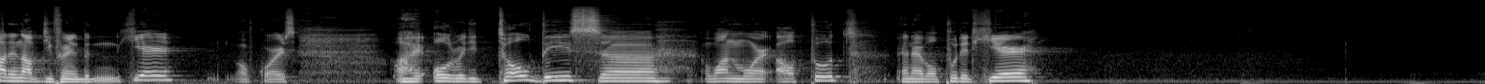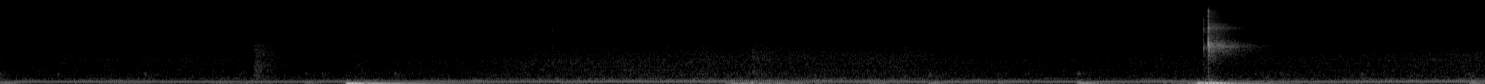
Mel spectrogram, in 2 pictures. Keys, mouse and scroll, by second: 0.9 middle click, 1.1 middle click, 1.8 scroll up 1, 2.1 middle click, 3.9 click, 5.5 middle click, 8.0 click, 11.4 click, 11.5 click, 12.3 click, 12.4 click, 18.9 click, 19.1 click, 20.2 click, 20.3 click.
